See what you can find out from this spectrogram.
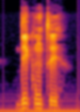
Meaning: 1. to deduct (take one thing from another) 2. to pick out 3. to scrap 4. to give up on (a sick person), to leave for dead
- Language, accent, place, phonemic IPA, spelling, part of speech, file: French, France, Lyon, /de.kɔ̃.te/, décompter, verb, LL-Q150 (fra)-décompter.wav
